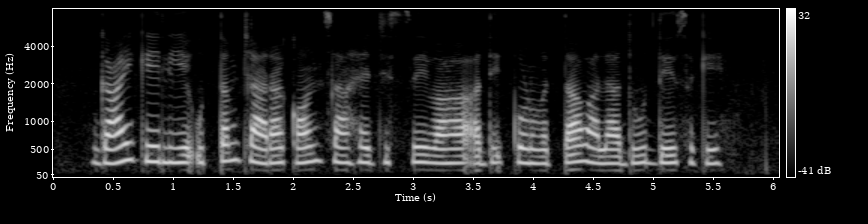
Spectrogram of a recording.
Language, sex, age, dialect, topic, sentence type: Hindi, female, 18-24, Garhwali, agriculture, question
